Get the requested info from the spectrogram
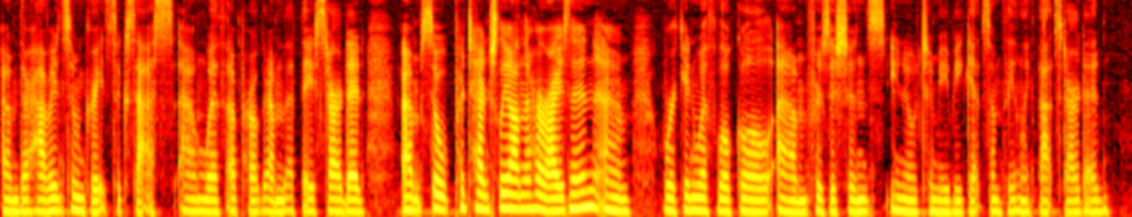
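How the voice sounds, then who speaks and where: On a very clean recording with a silent background, a woman speaks at a moderate pace in a fairly low, monotone, flat voice. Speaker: nonprofit executive director. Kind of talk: interview. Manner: hesitant, filler-heavy.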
